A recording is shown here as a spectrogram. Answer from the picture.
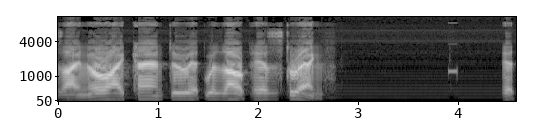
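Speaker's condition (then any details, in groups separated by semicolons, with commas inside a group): Athetoid cerebral palsy; thumb surgery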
